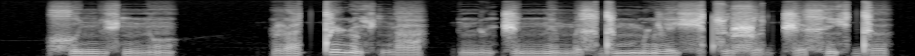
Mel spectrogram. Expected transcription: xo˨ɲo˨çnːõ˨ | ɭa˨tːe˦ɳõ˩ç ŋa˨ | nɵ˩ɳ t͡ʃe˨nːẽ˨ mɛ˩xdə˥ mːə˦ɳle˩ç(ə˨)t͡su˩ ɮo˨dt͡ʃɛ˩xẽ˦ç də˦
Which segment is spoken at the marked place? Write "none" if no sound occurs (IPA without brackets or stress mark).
ə˨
